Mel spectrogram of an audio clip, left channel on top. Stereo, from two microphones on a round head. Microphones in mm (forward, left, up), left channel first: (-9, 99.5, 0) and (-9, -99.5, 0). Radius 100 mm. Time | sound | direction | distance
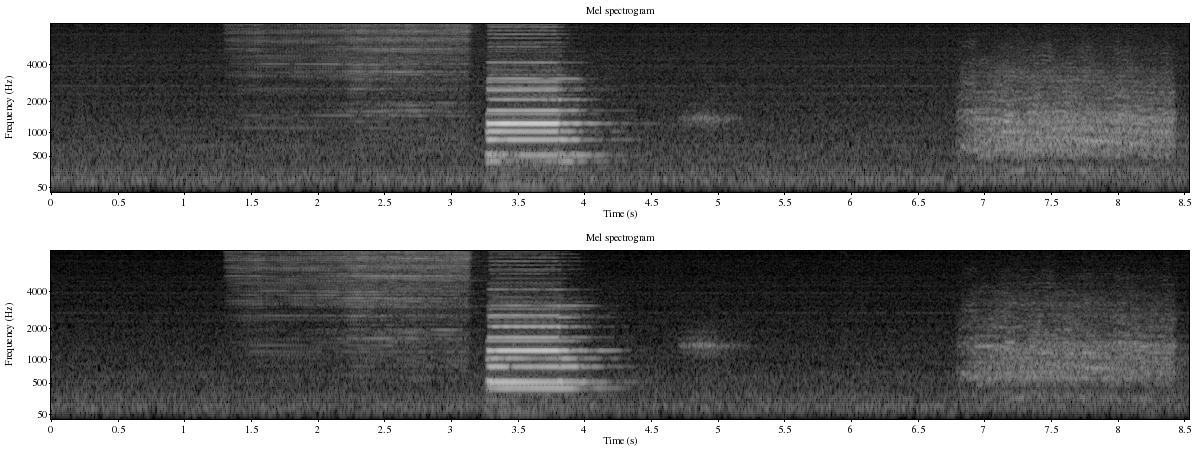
1.3 | sawing | 5° right (ahead or behind) | 1.4 m
3.2 | a car horn | 75° left (ahead or behind) | 5 m
4.7 | breathing | centre (ahead or behind) | 6.5 m
6.8 | laughter | 40° left (ahead or behind) | 1.4 m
